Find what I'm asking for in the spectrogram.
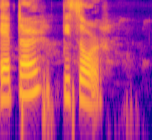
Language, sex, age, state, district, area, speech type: Assamese, female, 18-30, Assam, Charaideo, urban, read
